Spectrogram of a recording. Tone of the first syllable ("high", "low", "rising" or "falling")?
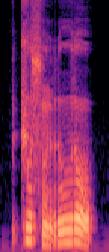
high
